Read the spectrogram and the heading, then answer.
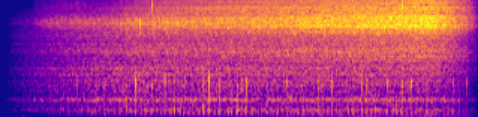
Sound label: pumpkin action charging; weapons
